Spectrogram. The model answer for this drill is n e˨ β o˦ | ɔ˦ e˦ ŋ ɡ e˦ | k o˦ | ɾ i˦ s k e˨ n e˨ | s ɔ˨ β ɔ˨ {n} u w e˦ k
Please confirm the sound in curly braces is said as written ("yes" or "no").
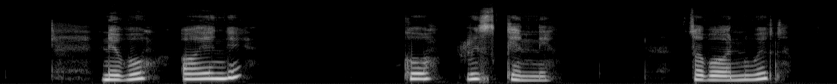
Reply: yes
